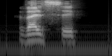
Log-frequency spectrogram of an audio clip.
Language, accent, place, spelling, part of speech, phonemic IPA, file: French, France, Lyon, valser, verb, /val.se/, LL-Q150 (fra)-valser.wav
- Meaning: 1. to waltz 2. to be moved quickly and violently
